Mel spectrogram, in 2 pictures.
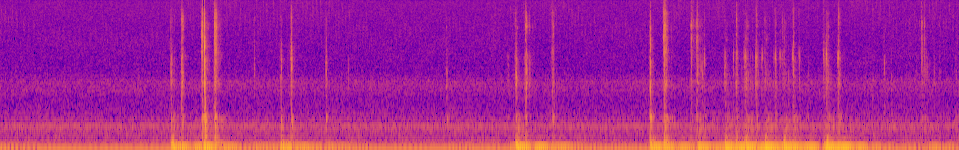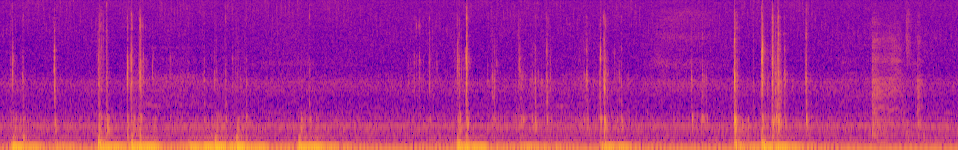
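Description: Computer keyboard typing in short, irregular bursts of keystrokes, with a faint steady hum underneath.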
